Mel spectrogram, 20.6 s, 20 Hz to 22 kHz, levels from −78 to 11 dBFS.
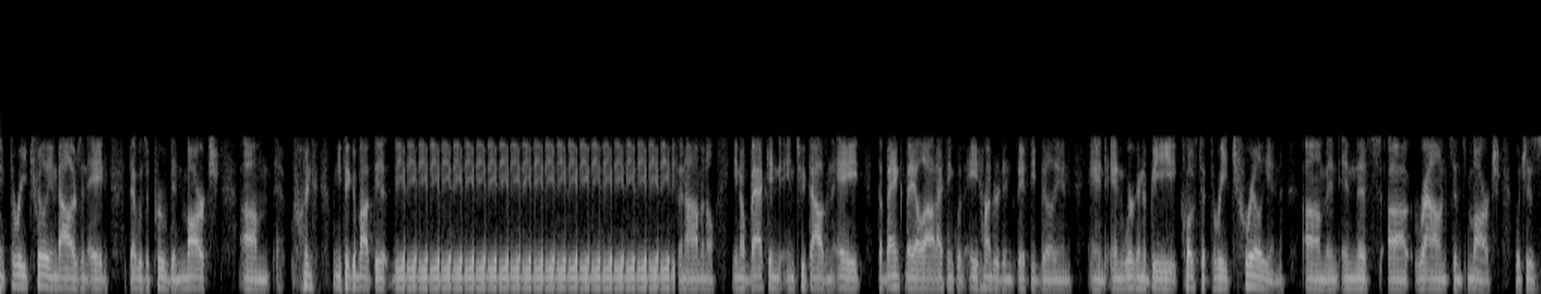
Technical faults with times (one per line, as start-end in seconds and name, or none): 0.00-20.55 G.729 codec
